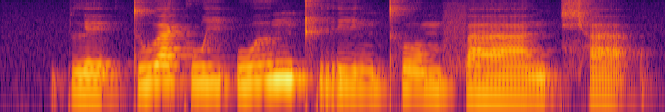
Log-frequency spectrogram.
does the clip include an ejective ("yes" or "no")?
no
